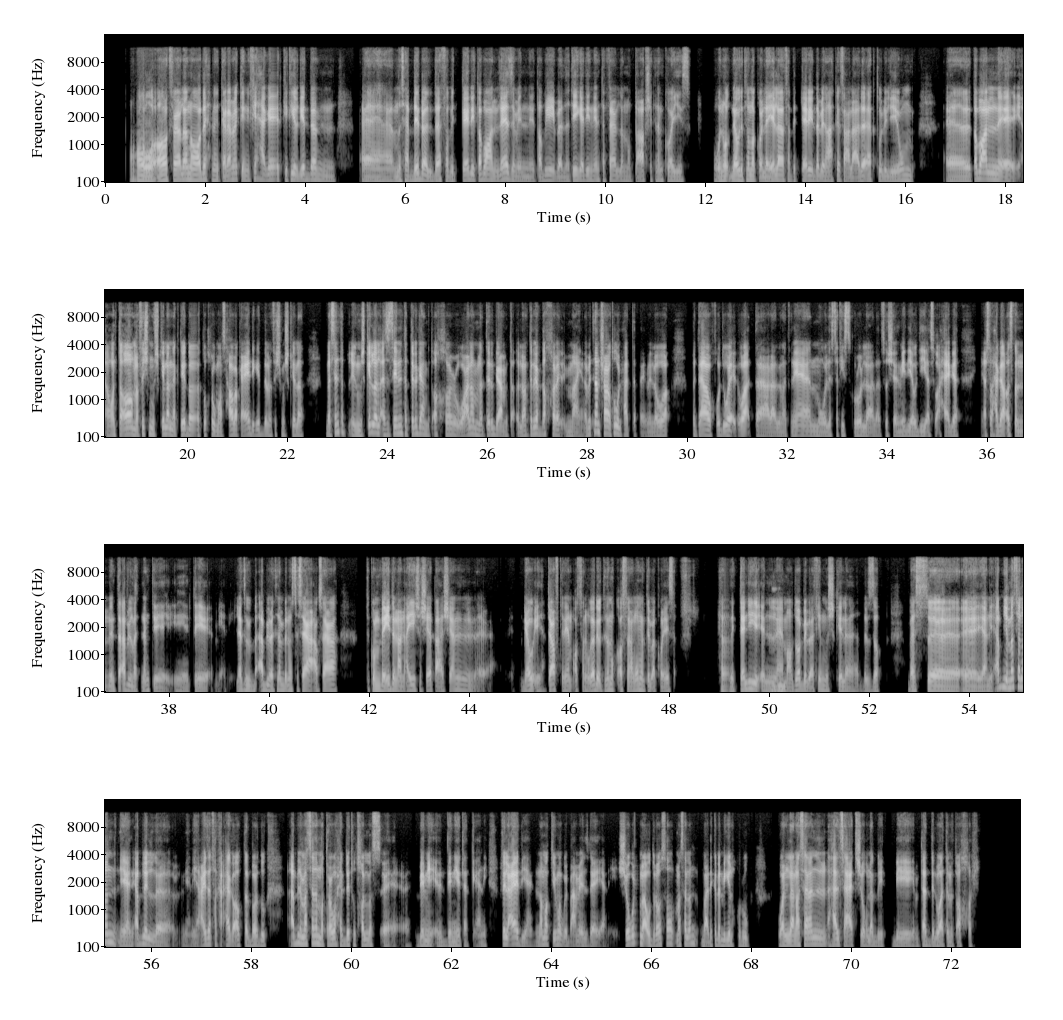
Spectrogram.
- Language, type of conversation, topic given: Arabic, advice, صعوبة الالتزام بوقت نوم ثابت
- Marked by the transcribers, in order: in English: "scroll"; in English: "social media"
